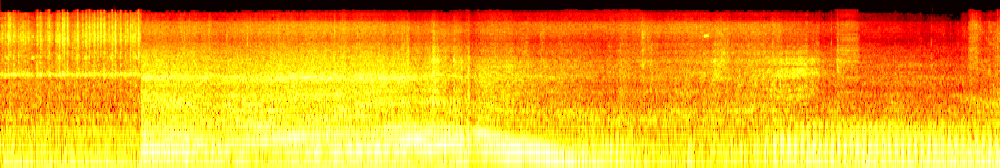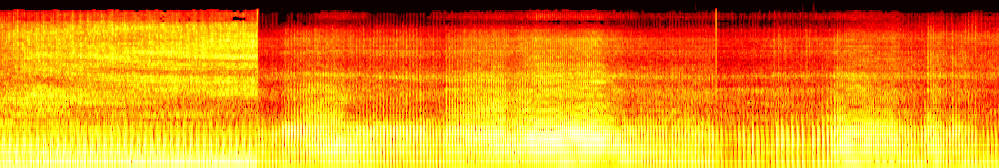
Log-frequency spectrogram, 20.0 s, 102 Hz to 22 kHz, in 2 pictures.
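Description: Honda CRF450R dirt bike's single-cylinder four-stroke engine revving up and down while riding, its pitch rising and falling repeatedly, with several abrupt cuts in the sound.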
